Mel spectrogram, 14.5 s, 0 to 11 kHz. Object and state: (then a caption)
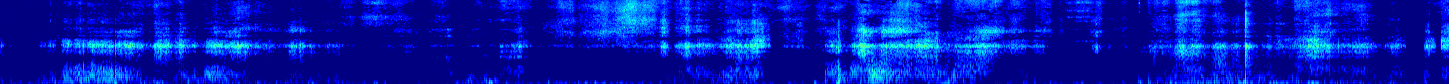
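Metal water bottle lid. Long nails tap and scratch the lid top of a hollow red insulated metal water bottle (tumbler) held in one hand. Quiet, irregular taps and rasping scratches rise and fall over a faint, steady ring near 1.8 kHz, with soft low thumps underneath.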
